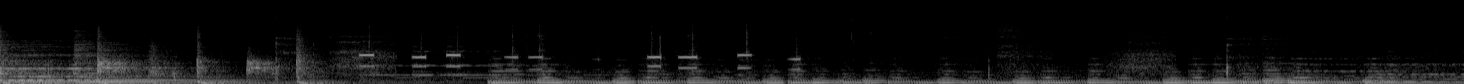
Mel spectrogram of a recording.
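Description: A telephone is dialed for a call, a run of short, distinct keypad tones sounding one after another over a background music bed.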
